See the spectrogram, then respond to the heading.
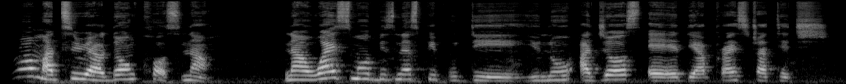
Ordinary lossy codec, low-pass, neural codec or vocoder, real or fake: none; none; none; real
